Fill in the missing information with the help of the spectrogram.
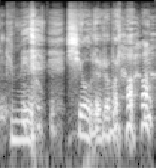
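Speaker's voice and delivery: laughing through the words, pitch up; cracking up mid-line while bragging. Real, not acted. Telling an inmate about his backers, laughing.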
